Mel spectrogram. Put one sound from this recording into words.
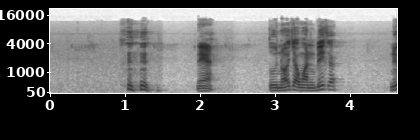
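A middle-aged man speaks calmly indoors.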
